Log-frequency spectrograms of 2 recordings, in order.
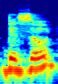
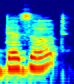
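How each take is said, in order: First: "desert" said de-ZERT; last-syllable stress. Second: "desert" said DEZ-ert, slowly; first-syllable stress. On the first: Teacher explaining syllable stress, last-syllable stress on "desert". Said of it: "the stress is on last syllable". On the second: Teacher explaining syllable stress, first-syllable stress on "desert". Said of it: "the stress is on first syllable". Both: Shown as a demonstration.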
